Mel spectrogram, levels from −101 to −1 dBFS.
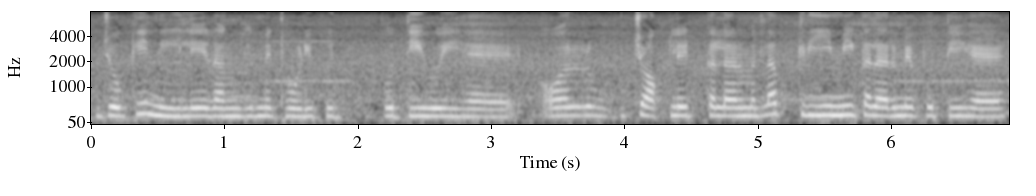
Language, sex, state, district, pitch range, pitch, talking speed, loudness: Hindi, male, Madhya Pradesh, Katni, 215-235 Hz, 225 Hz, 155 wpm, -14 LUFS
